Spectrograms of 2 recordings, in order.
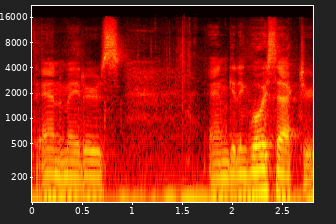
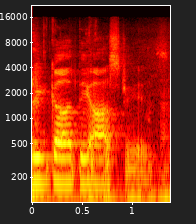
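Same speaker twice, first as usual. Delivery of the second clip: higher-pitched hammy Austrian; mock Austrian accent; 7 semitones higher than usual. Pitching the Austrian cartoon, higher mock Austrian accent. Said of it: "just everyone has that accent".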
